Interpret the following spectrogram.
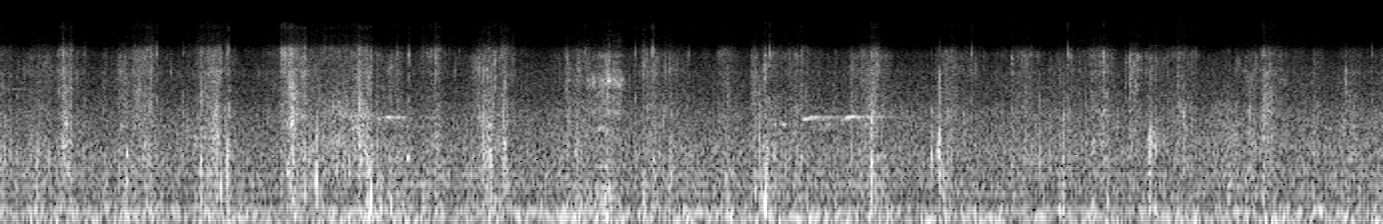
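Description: Footsteps of hikers walking on a gravel trail strewn with dry leaves, irregular steps about one every half second to second.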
